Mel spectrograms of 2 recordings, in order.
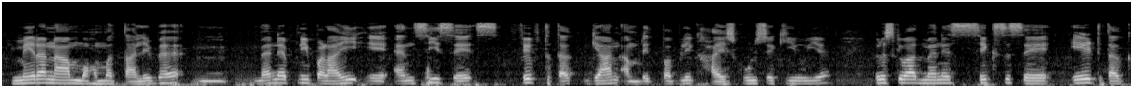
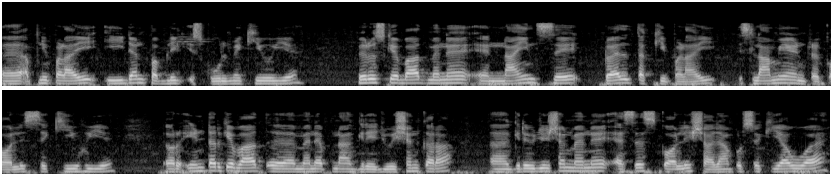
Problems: none marked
